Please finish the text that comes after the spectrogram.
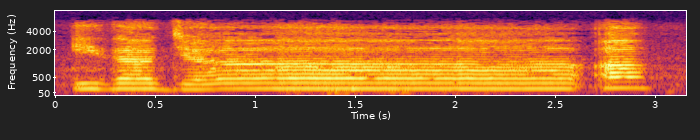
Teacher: جیم الف زبر جا، الف مدہ بن رہا ہے یہاں پر، اور اسی کلمے میں حمزہ اپنی اصلی شکل میں موجود ہے، مد بنی مد متصل واجب، یعنی کہ ہم یہاں پر 4 سے 5 حرکت کھینچ کر پڑھیں گے۔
